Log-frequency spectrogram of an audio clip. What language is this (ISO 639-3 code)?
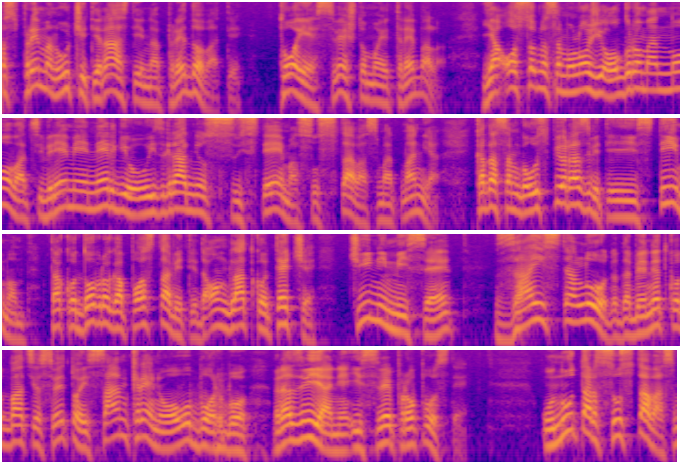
hrv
